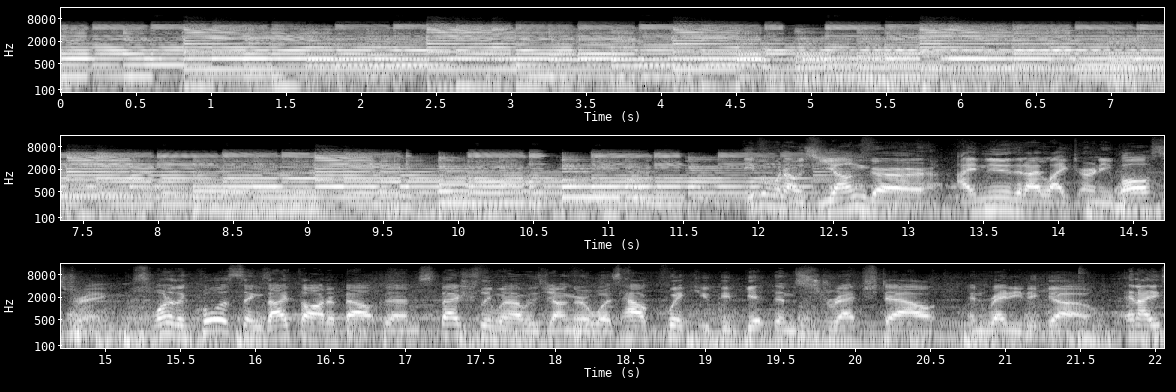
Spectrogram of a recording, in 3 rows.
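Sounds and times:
electric guitar chords: 0.0 - 13.5.

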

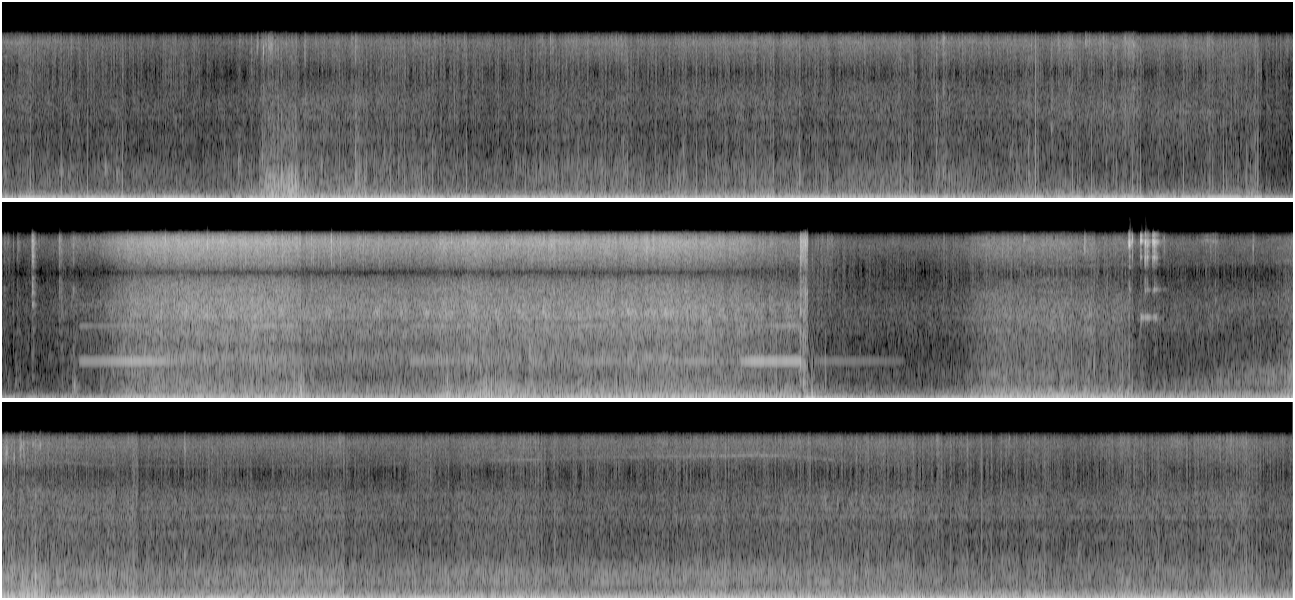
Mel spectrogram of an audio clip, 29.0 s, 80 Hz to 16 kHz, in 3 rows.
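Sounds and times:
vehicle engine and road noise: 0.0 - 29.0
faint high tone: 10.2 - 11.2, 14.8 - 16.6
loud hiss: 10.2 - 16.4.

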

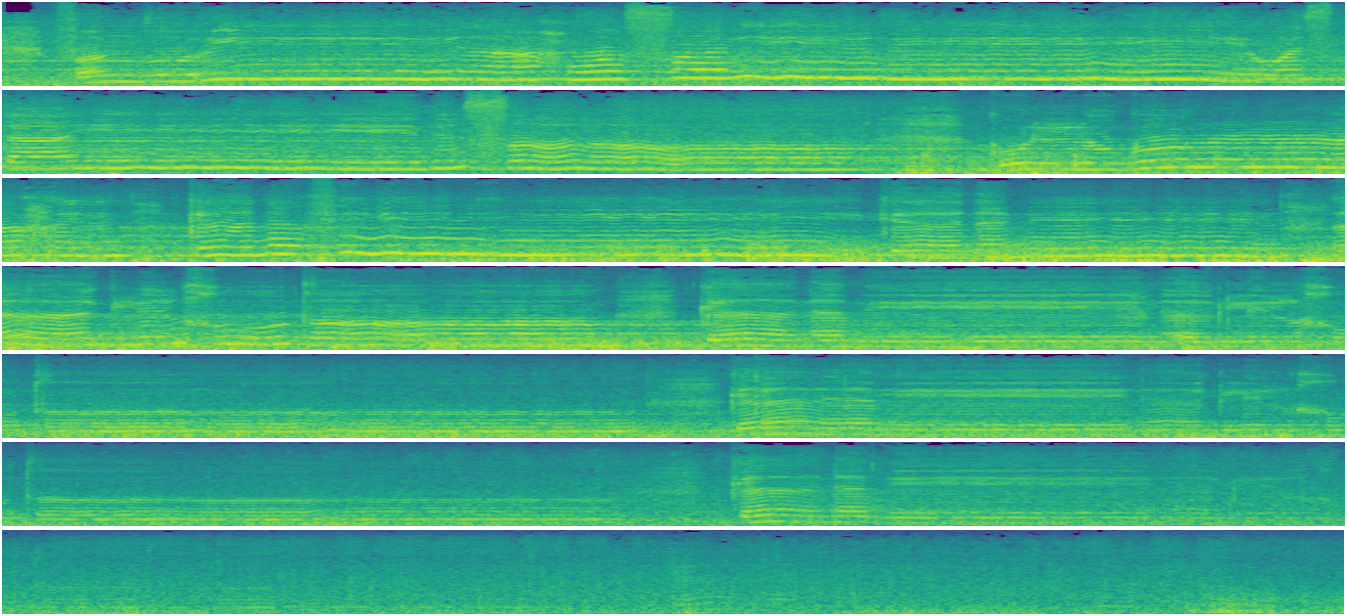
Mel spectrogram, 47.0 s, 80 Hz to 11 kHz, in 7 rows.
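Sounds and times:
person singing a hymn: 0.0 - 47.0
rain hissing: 0.0 - 47.0
thunder rumbling: 0.0 - 47.0.

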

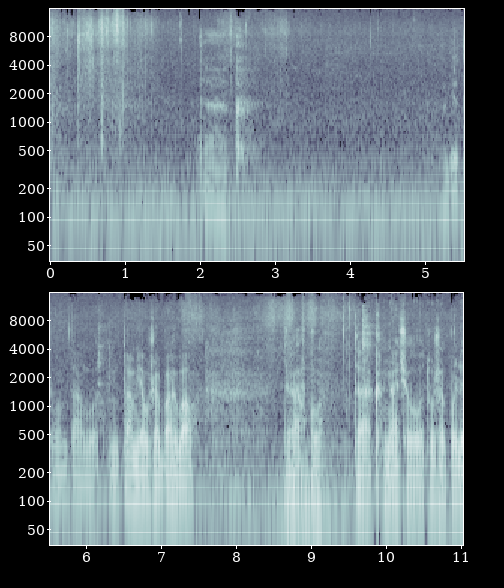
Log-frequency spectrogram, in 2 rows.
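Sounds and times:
light rustling and crackling: 0.0 - 10.3
low steady hum: 0.0 - 11.0.

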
